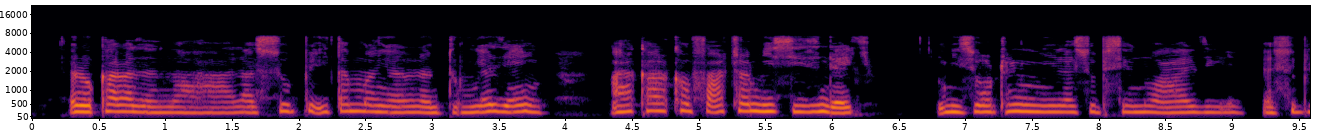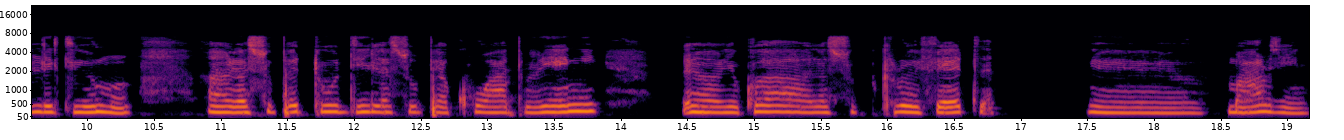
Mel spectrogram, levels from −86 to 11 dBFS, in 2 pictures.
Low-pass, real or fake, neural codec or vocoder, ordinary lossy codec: 7.2 kHz; fake; codec, 16 kHz, 8 kbps, FreqCodec, larger model; none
